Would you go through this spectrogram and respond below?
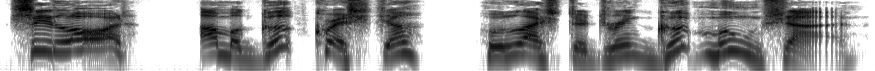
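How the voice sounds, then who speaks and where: A man's voice: high-pitched, big pitch swings, unhurried, creaky, husky, dry recording, clean studio sound, pitched above the performer's own voice, full character voice. A man voicing a mocking, hard-drinking Southern husband with folksy, irreverent banter in an audiobook. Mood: mocking, gleeful. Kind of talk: audiobook character acting.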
